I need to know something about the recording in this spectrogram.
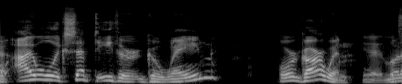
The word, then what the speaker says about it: Gawain: But in the movie, everybody calls him Garwin. Yeah, they kind of pronounce it with almost like with an R. Come take your seat next to me, Garwin. Garwin. There's no R in it.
